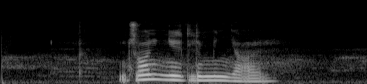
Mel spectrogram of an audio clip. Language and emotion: Russian, sad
